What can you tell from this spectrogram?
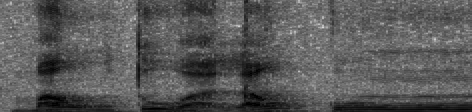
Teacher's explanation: nun sukun bertemu dengan ta, maka cara membacanya disamarkan disertai dengan dengung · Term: ikhfa hakiki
